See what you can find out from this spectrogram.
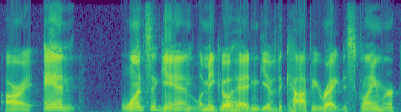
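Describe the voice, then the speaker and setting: A man hosting a casual fan live stream, his voice bright and forward with a smooth, clean tone. He keeps cutting himself off to react to the chat, tossing out "hold on" and "wait a minute" as he goes. The sound is close and dry, with no room around it. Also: mid-range voice, a little fast, no echo. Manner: animated, breaks off mid-sentence with repeated "hold on" and "wait a minute". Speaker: fan channel host.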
